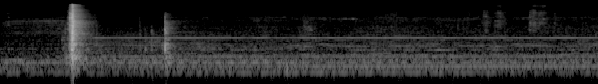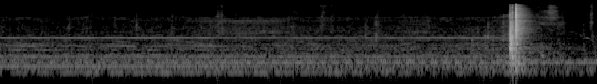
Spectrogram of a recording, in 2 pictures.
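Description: Tape reels spin with a faint steady whirr and hum.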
